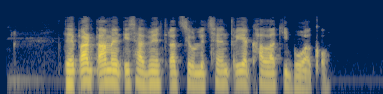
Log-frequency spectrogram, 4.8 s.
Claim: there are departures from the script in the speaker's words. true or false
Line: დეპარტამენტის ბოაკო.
true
